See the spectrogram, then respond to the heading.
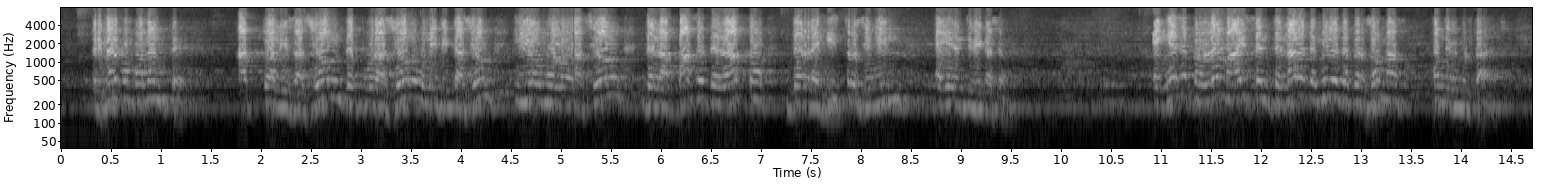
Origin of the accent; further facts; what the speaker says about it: Honduras; y da pena como hondureño, desde el año 89 en el mapa de América solo dos países no tienen estadísticas vitales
